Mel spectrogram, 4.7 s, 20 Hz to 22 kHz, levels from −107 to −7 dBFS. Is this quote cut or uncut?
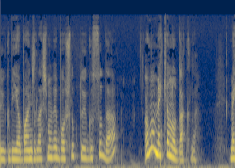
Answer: uncut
